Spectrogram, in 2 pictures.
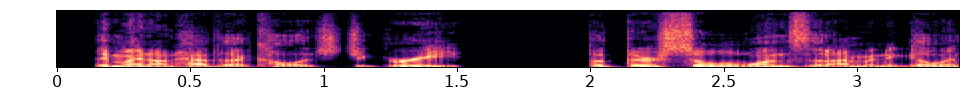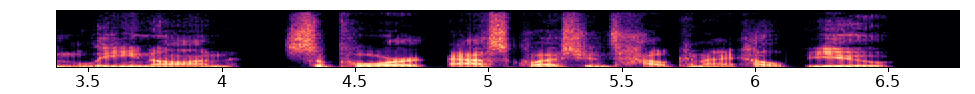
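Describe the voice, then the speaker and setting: Delivered at a fairly quick pace in a monotone, flat intonation, the voice carries an American accent and a dry, close sound with no echo. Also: man, fairly low pitch for a man. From Minnesota, US. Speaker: manufacturing engineer. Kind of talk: interview conversation. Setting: video call.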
